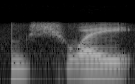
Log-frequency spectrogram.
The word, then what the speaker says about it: feng shui: feng shui is and what some of the principles are? – Sure. Feng shui is spelled F-E-N-G-S-H-U-I. Feng shui. And the original spelling was the way it sounds, but I started using that with my company at first, and it was just too confusing with everyone.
